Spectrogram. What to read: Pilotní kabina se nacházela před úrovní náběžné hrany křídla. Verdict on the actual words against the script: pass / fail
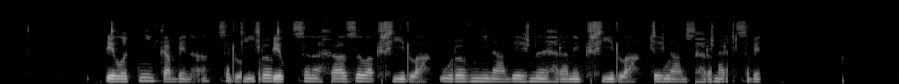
fail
